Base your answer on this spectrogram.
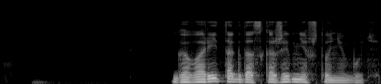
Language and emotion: Russian, neutral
